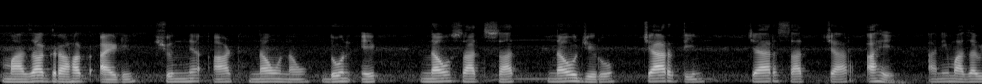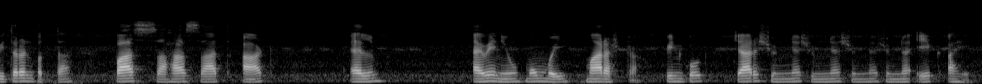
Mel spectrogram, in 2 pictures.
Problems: none marked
